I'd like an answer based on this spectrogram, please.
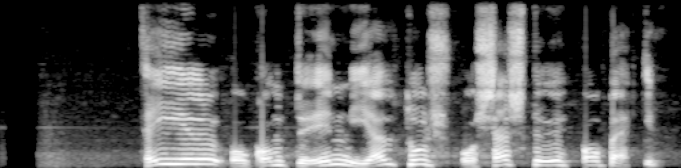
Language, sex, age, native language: Icelandic, male, 40-49, Icelandic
